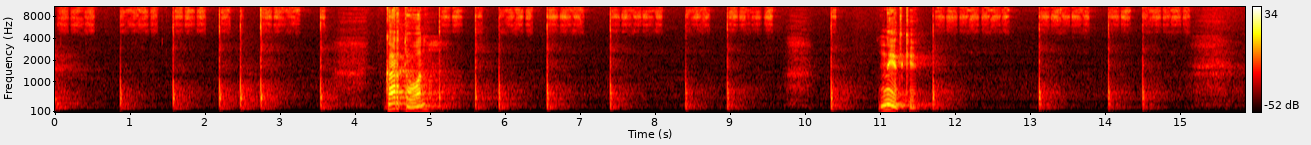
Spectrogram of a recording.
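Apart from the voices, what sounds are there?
writing in a notebook with a pen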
